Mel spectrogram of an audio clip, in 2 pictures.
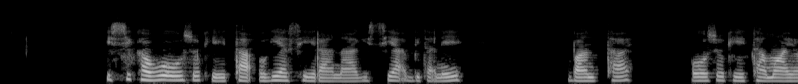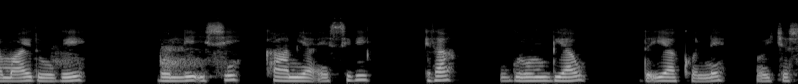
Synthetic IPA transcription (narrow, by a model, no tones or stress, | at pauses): ʔɪsːɪkɐwɔoːsɔkʰe̞ːt̪ʰːaːʔɔɡɪjase̞ːɾʔaːnaːɡɪsːɪja̰ːbɪt̪ɐ̰neː | bɐnt̪ʰːɐ | o̞ːsɔke̞ːt̪ːaːmaːjɔmaːjd̪oːɡe̞ː | bɔlːɪɪsːɪ | kʰaːmɪjaːʔɛsːɪd̪ɪ | ɛt̪ɐ | ɡʊɾʊmbɪjaw | d̪ɛʔɪjaːkʰːɔnːɛ | ɔjt͡ʃːɛs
